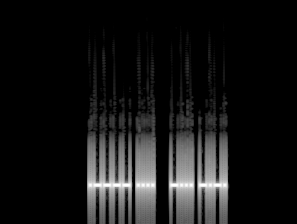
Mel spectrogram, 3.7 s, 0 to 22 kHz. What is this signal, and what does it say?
Morse code, heard as a keyed tone, about 39 wpm, 700 Hz. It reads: 1H BC
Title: Winter Field Day Exchanges 40wpm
